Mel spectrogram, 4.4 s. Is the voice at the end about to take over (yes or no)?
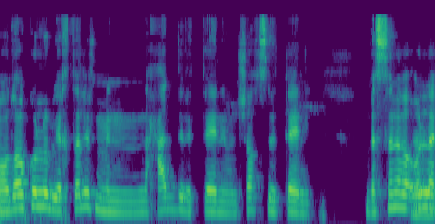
no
